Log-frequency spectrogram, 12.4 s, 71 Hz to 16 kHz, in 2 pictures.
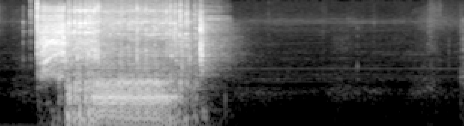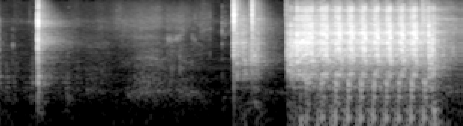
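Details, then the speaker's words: Polaris RZR 170 sat about 5 years, cranked via jumped solenoid with choke on after priming the airbox with starting fluid: short starter bursts with gaps, only faint attempts to fire; cranks but won't start, owner suspects it isn't getting fuel. "Got my choke on still. She's not really getting her gas."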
